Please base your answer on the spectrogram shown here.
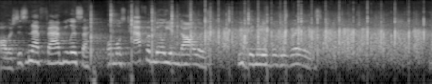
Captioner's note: applause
